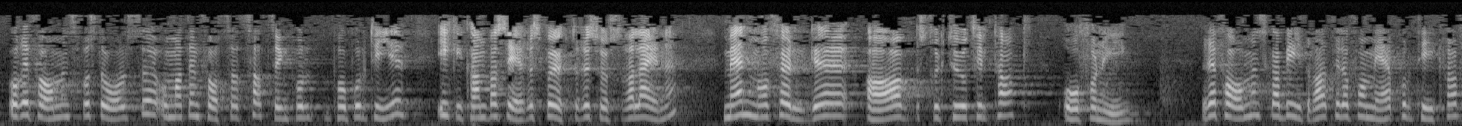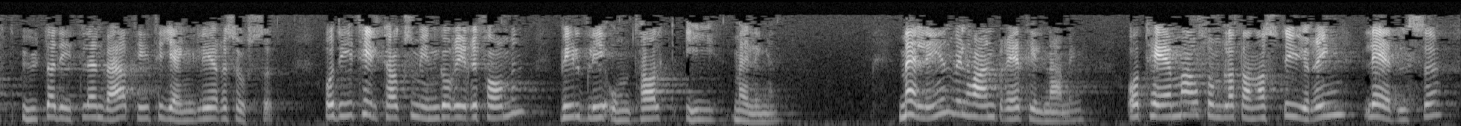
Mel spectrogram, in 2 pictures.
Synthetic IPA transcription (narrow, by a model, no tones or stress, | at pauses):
ʔɔʁɛfɔɾmənsfɔst̪oːəlsəɔmɑt̪ɛnfɔʁt̪sɑt̪ːsɑt̪sɪŋppʰɔpʰʊlɪt̪ʰiːə | ʔɪkːəkʰɑnbɑseːʁəspʰɔøːkt̪əʁɛsʉsəʁɑlæɪnə | mɛnmɔfœlɡəʔɑʋst̪ɾʉkt̪ʰʉːʁt̪ʰɪlt̪ʰɑːk | ɔfɔɾnyːɪŋ | ʁɛfɔɾmənskɑlbiːd̪ʁɑːt̪ʰɪlɔfoːmeːʁpʰʊlɪt̪ʰiːkʰʁɑft̪ʉːt̪ɑd̪it̪ʰɪlɛnʋæːʁt̪ʰiːt̪ʰɪljɛŋːəlɪəʁɛsʉʁsəʁ | ɔd̪it̪ʰɪlt̪ʰɑːksɔmɪnːɡoːʁɪʁɛfɔɾmən | ʋɪlbliːʔʊmt̪ʰɑːlt̪ɪmɛlːɪŋən | mɛlːɪŋənʋɪlɦɑːɛnbʁeːt̪ʰɪlnæʁmɪŋ | ʔɔt̪ʰeːmɑsɔmblɑnt̪ɑnːɑst̪yːɾɪŋleːd̪lsə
